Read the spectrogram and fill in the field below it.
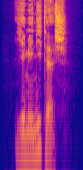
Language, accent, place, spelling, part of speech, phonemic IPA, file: German, Germany, Berlin, jemenitisch, adjective, /jemeˈniːtɪʃ/, De-jemenitisch.ogg
- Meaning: Yemeni, of Yemen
